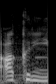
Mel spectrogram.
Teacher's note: до революции ударение на последний слог падало, да, АКРИ, в этом такая была как, было какое-то французское звучание, да.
